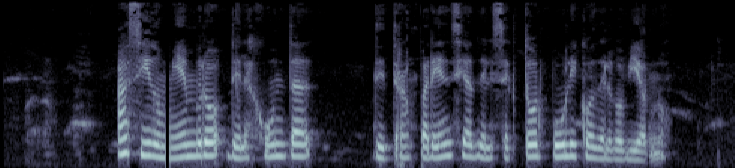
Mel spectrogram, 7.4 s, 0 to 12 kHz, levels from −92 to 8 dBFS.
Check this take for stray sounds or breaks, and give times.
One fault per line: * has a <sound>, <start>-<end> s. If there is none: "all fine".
* has a dropout, 1.7-1.7 s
